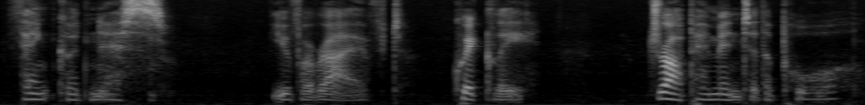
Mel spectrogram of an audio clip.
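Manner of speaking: gentle, soft, calm and lovely voice. Narrating a scene, voice a brain speaking psychically to the group: calm, lovely voice. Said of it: "this very calm and lovely voice".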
